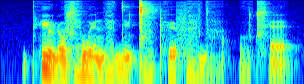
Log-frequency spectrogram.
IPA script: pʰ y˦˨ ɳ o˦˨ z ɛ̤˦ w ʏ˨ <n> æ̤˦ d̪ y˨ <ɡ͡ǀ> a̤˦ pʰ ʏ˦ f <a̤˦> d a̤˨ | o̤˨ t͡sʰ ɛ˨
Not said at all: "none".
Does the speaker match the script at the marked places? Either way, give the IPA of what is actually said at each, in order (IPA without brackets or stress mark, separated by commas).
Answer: n, ǀ, æ̤˦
